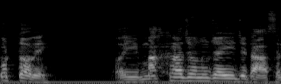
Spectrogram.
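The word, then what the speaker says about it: حاء: এরপরে হচ্ছে হা, এটাকেও কিন্তু করতে হবে, এটা কিন্তু আরবিতে, এটা বাংলায় নাই, এটা আরবিতেই করতে হবে। হা, কণ্ঠের মধ্যখানে চাপ দিয়ে বাতাস চলমান রাখতে হবে, হা।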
